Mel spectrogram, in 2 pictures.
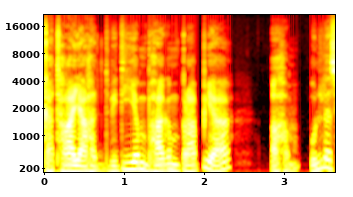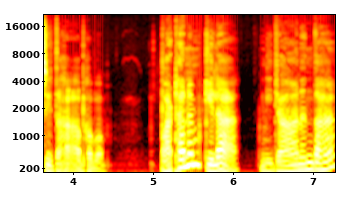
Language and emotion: Sanskrit, happy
